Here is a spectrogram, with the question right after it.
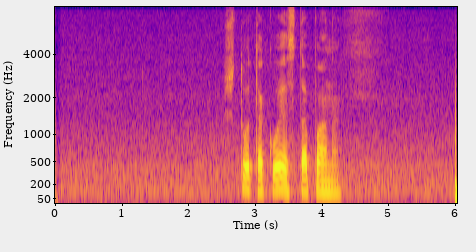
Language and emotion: Russian, neutral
